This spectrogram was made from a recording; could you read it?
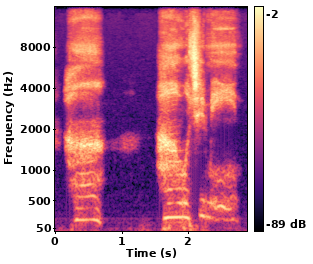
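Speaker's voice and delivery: soft, fake, groggy-sounding voice. Retelling how he answered when she caught him awake, imitating a fake groggy voice. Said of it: "this fake groggy voice".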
